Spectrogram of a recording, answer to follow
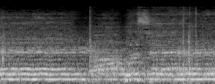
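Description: A male noha reciter leads a mourning chant through a microphone, with a crowd of mourners chanting along in long, steady held notes. Sharp slaps sound roughly once a second: hands beating on chests in matam.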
